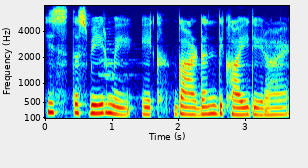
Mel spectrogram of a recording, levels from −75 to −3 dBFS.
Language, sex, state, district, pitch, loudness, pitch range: Hindi, female, Himachal Pradesh, Shimla, 195 Hz, -16 LUFS, 180-215 Hz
